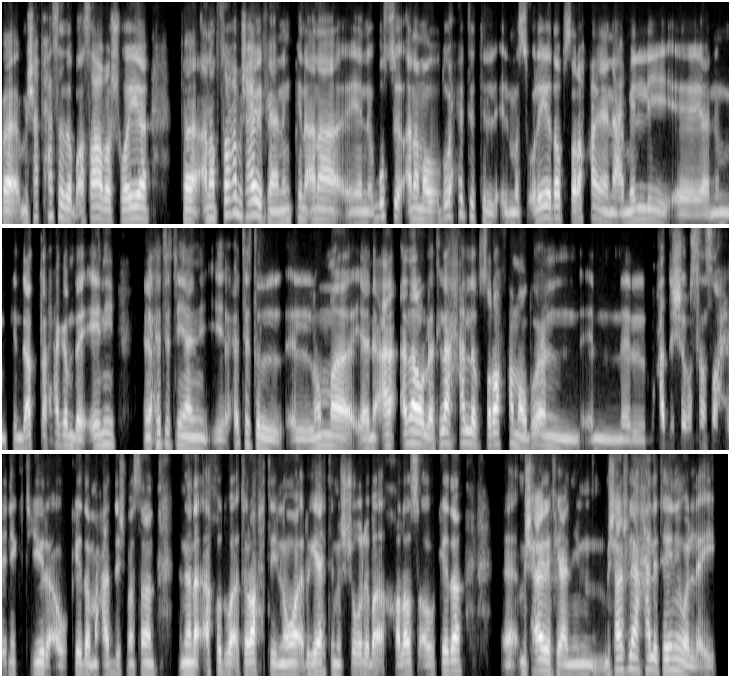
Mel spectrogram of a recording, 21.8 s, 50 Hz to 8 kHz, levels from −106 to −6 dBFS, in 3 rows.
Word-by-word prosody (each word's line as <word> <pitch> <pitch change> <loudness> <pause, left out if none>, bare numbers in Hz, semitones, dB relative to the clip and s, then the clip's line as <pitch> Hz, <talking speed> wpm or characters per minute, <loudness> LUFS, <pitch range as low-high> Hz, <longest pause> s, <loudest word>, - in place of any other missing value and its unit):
فمش 125 +2 +3
عارف 160 - -8
حاسس 175 0 -4
هتبقى 140 -5 -1
صعبة 150 -3 +4
شويّة. 140 +3 +3 0.3
فأنا 140 +2 +2
بصراحة 195 +7 0
مش 175 - -4
عارف 190 -2 +4
يعني 120 -1 0
يمكن 140 +3 -7
أنا 135 -1 +2
يعني 120 -1 -5
بُصّي، 175 +8 -2
أنا 145 - +2
موضوع 130 +4 -1
حتّة 190 -5 -9
ال 115 -1 -9
المسؤوليّة 115 +7 -1
ده 155 - +2
بصراحة 155 0 -1
يعني 115 -3 -1
عامل 115 +6 -2
لي 135 -4 -4
آآ، 100 -1 -3
يعني 100 - -4
يمكن 215 - -9
دي 120 - +1
أكتر - - -1
حاجة 145 - -1
مضايقاني؛ 140 +3 -1 0.3
يعني 120 - -1
حتّة 155 0 -5
يعني 120 -3 -1 0.3
حتّة 145 -3 -5
ال 110 -5 -3
اللي 110 +1 -5
همّ 130 +1 -1 0.3
يعني 115 - -1 0.3
أنا - - +4
لو 155 -2 +10
لقيت 120 +2 -1
لها 165 0 +6
حل 165 -2 0
بصراحة 155 +4 +2
موضوع 125 - +1
إن 225 -6 -5 0.2
إن 210 -2 -8
ال 100 0 -7
ما 100 - -15
حدش - - 0
مثلًا - - -2
يصحيني 130 -1 -3
كتير 130 +2 -3
أو 105 - -3
كده، 125 - +1
ما - - -4
حدش 115 0 -3
مثلًا 120 0 +1 0.3
إن - - +1
أنا 125 - +4
آخد - - -5
وقت - - +1
راحتي، - - +4
إن 115 - -3
هوّ 125 +1 +5
رجعت 125 +1 +2
مِن - - -4
الشغل 125 +1 -2
بقى - - +2
خلاص 125 - +2
أو 115 - -3
كده، 140 +3 +4 0.4
آآ، - - -2
مش 130 - +1
عارف 140 -2 +7
يعني 220 - +2 0.3
مش - - -1
عارف 155 +2 +3
ليها 170 - +5
حل 155 0 0
تاني 150 +1 0
والّا 110 -6 0
إيه؟ 105 - -6
135 Hz, 235 wpm, -23 LUFS, 120-155 Hz, 0.4 s, لو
